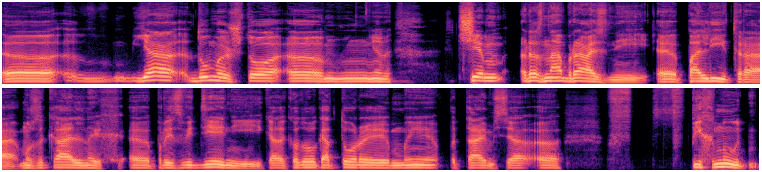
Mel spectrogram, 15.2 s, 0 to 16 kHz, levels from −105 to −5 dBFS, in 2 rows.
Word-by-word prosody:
Э 130 0 +4
э, - - -9 0.6
я, 165 +5 +3
э, - - -9
думаю, 155 +1 +2
что, 140 +4 +1
эм, 130 -2 +1 0.6
чем 150 -2 +3 0.2
разнообразнее, 130 - +1
э, 110 -1 +1
палитра 115 -9 +1
музыкальных, 110 0 -2
э, 105 -1 -2
произведений, 110 -4 -1
ко 105 0 -1
кот 125 +6 -1
которые 115 -3 0
мы 115 +2 0
пытаемся, 105 -1 -3
э, 105 -2 -2 0.5
в - - -12 0.6
впихнуть 130 0 +2
120 Hz, 85 wpm, -22 LUFS, 110-135 Hz, 0.6 s, Э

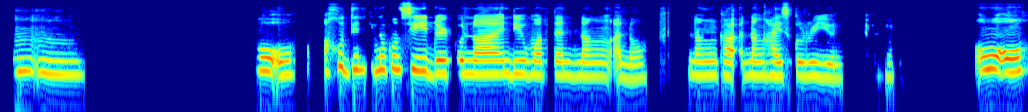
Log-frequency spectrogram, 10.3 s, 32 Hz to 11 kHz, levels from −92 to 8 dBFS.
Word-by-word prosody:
Mm. 235 -4 -5 1.7
Oo. 235 -5 +3 0.2
Ako 325 +7 0
din 295 +2 -1
kino-consider 280 -4 +3
ko 240 - +2
na 235 0 +4
hindi 240 0 -3
umattend 225 -2 -3
ng 210 -1 -5
ano 190 0 -7 0.4
ng 220 -1 -4
ka 215 - +2 0.3
high 215 -1 -1
school 215 -1 -3
reunion. 200 -3 -4 1.3
Oo, 275 -2 +7
235 Hz, 100 wpm, -22 LUFS, 220-265 Hz, 1.7 s, Oo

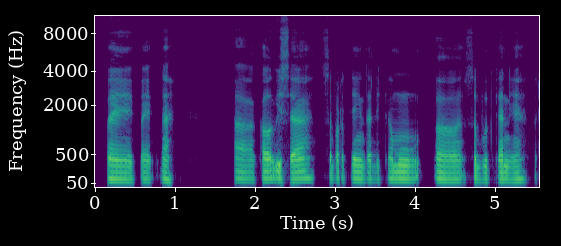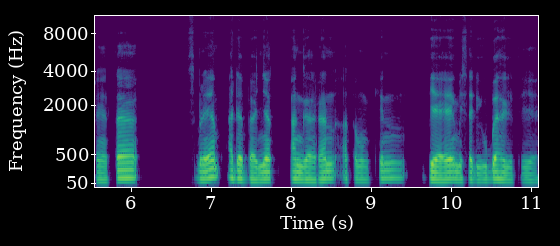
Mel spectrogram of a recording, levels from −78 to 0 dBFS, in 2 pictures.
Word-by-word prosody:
Baik 100 -3 +1
baik 95 -1 -4
nah, 100 -5 -3 0.8
eee, 100 -1 -3
kalau 105 +1 +3
bisa 105 +1 +1
seperti 105 - -5
yang - - -3
tadi 95 0 -4
kamu, 100 -1 +1 0.2
eee, 95 -2 +1
sebutkan 95 +1 -2
ya 95 +2 -3
ternyata, 115 +5 +2 0.6
sebenernya 115 +5 +3
ada 115 -2 +3
banyak 100 +1 +3 0.2
anggaran 100 0 +2
atau 95 -1 -5
mungkin 115 +4 -4 0.3
biaya 100 -1 +6
yang - - +1
bisa 100 0 -1
diubah 95 +3 +2 0.2
gitu 90 0 -8
100 Hz, 135 wpm, -23 LUFS, 95-105 Hz, 0.8 s, biaya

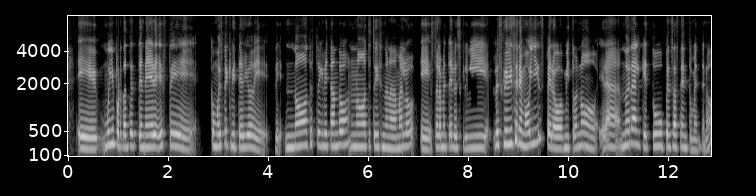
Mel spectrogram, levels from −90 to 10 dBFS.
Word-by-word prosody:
Eh, 185 -2 +3
muy 245 +4 0
importante 230 -3 +1
tener 215 -1 +3
este 220 -4 0 0.2
como 230 -1 0
este 235 +3 0
criterio 215 -2 0
de 180 -5 -5
de 180 - -9
no 220 +4 +1
te 260 - -8
estoy 245 -2 -5
gritando, 230 +3 0
no 220 0 0
te 235 - -12
estoy 225 -1 -1
diciendo 215 -2 -3
nada 195 -1 0
malo, 215 +4 -2
eh, 180 -3 0
solamente 215 0 -1
lo 205 - -1
escribí 205 +1 -3
lo 245 - +2
escribí 260 +2 +3
sin 305 0 +4
emojis, 265 +9 +1
pero, 195 -3 +4
mi 205 0 -2
tono 210 -1 -2
era 110 -1 -1
no 235 +3 -1
era 265 +1 +4
el 255 -2 0
que 215 -3 -1
tú 225 +2 -2
pensaste 220 -1 0
en 205 -1 -4
tu 180 - -9
mente, 170 -1 -8
¿no? - - -8
220 Hz, 195 wpm, -20 LUFS, 205-235 Hz, 0.2 s, sin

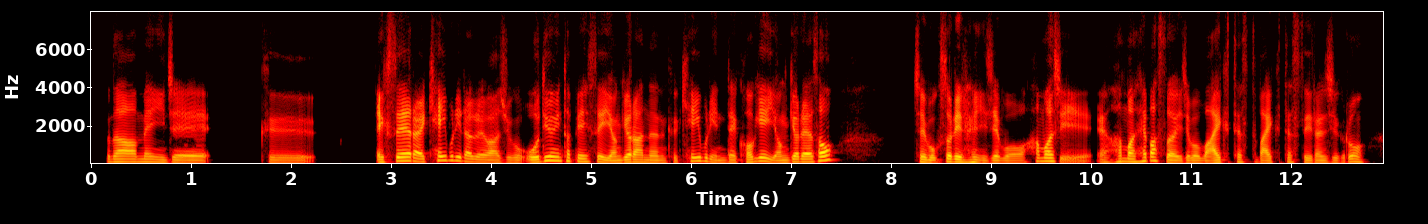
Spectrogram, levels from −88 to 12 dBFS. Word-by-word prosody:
그다음에 140 -1 +1
이제 115 -2 -1 0.5
그 115 -2 -8 0.7
XLR 180 +4 +5
케이블이라고 205 -8 0
그래 130 -2 -1
가지고 115 0 -3
오디오 200 +12 +4
인터페이스에 155 - 0
연결하는 115 0 +1
그 110 - -11
케이블이 180 - -2
있는데 115 +2 -4
거기에 150 +8 0
연결해서 140 - +3 0.8
제 135 - +1
목소리를 125 +1 +2
이제 110 0 -1
뭐 105 +1 -5
한 170 - -5
번씩 175 -1 +2 0.3
예, - - -3
1 145 +7 -5
번 150 -1 +4
해 185 - +1
봤어요. 185 - +2
이제 110 +1 -4
뭐 110 -1 0
"마이크 110 +4 +2
테스트, 125 -1 -9
마이크 105 0 0
테스트." 120 -1 -7
이런 110 0 -3
식으로. 115 +4 -4
125 Hz, 400 characters per minute, -25 LUFS, 115-150 Hz, 0.8 s, XLR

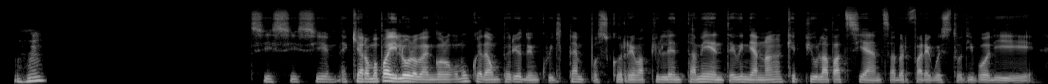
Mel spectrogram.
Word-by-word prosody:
Mh-mh. 155 +7 -1 2.1
Sì, - - -5
sì, 125 0 -5
sì, 125 +1 -4 0.2
è 125 - -9
chiaro, 130 -2 +3
ma 135 - +3
poi 165 -4 +10
loro 140 -1 +8
vengono 115 0 +1
comunque 130 +2 -3
da 110 - +3
un 115 - -3
periodo 115 -2 -3
in 105 - -4
cui 105 - -9
il - - -11
tempo 120 -3 -6
scorreva 110 -1 -2
più 115 +2 -8
lentamente, 115 0 0
quindi 115 0 0
hanno 110 0 +1
anche 120 +3 -4
più 120 - -5
la 115 -1 +2
pazienza 110 -1 -1
per 105 +1 -5
fare 105 0 -2
questo 105 +2 -6
tipo 110 +1 -4
di 95 -3 -4
115 Hz, 185 wpm, -27 LUFS, 110-125 Hz, 2.1 s, poi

